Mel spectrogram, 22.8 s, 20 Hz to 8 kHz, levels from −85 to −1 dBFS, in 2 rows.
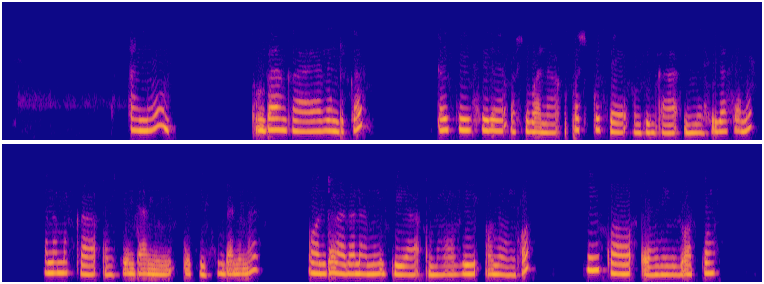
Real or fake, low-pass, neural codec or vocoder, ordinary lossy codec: fake; 7.2 kHz; codec, 24 kHz, 6 kbps, HILCodec; MP3, 24 kbps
